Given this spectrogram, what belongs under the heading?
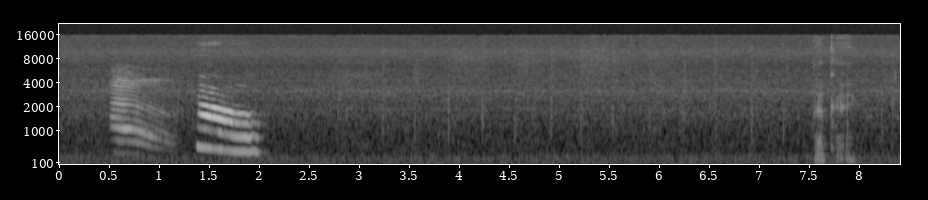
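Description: A video-game cat gives two clear, drawn-out meows close by while being petted. Quiet ambient sound follows, with a brief soft patter of steps near the end.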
